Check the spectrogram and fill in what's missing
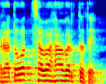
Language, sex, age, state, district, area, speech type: Sanskrit, male, 18-30, Karnataka, Uttara Kannada, rural, spontaneous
